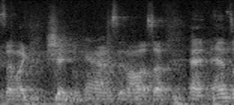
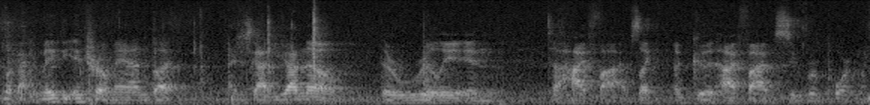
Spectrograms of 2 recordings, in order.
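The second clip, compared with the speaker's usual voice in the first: low confiding advice; 5 semitones lower, 7 dB quieter than usual. Pretend. Liddell quietly advising.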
